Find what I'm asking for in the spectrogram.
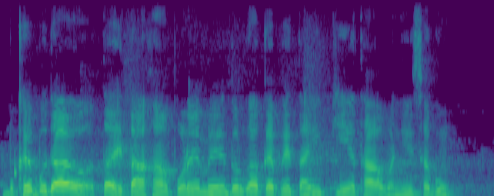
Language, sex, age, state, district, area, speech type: Sindhi, male, 45-60, Gujarat, Surat, urban, read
